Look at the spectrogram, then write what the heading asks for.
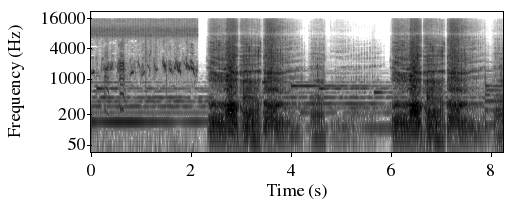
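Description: A big cat roaring in two bouts of rough, grunting calls, the first about two seconds in and the second about six seconds in, over steady background music.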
